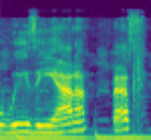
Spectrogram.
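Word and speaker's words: Weezyana: Carter three he's gonna have his annual little wheezy Anna that's how you pronounce it in New Orleans yeah drinking that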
